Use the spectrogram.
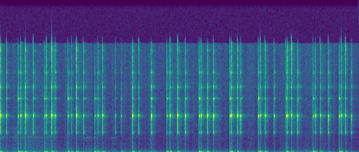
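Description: Long fingernails on both hands tap rapidly on the walls of an upright clear glass jar with a black lid, full of red water beads. A quick, irregular stream of sharp, bright glassy clicks rings high, each dying away almost at once over a soft low thud.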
